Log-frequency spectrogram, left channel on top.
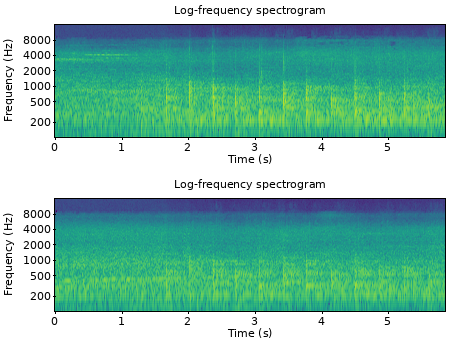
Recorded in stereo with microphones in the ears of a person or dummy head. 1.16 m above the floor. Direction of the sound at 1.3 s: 80° left.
